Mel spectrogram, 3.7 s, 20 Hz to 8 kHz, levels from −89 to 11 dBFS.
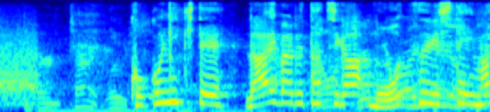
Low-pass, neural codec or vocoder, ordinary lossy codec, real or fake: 7.2 kHz; none; none; real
